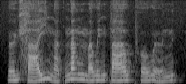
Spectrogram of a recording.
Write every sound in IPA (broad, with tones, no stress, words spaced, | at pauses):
ɵ˨˧ɥfaː˨˥j ŋɐ˨k̚n̪ɐ˥n mɐ˨˧wɪ˨˧ŋpaː˨˧w pʰo˨˧wɵ˨˧n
